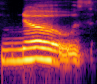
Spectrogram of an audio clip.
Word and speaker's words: knows: This is a silent letter combination. The KN works together to make the sound n. So it's not know, it's knows, as in I know something.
